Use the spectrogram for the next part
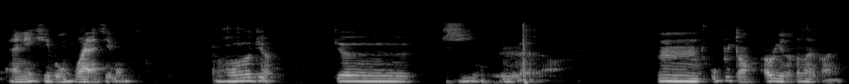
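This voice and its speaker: A man's voice: medium pitch, unhurried, long pauses. Young guy, mid-range voice, chatty tutorial narration that rambles and mutters. Muffled lo-fi mic. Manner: rambling, thinks aloud, mutters at software. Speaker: tutorial maker. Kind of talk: casual screen-recorded tutorial. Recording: dull lo-fi mic.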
